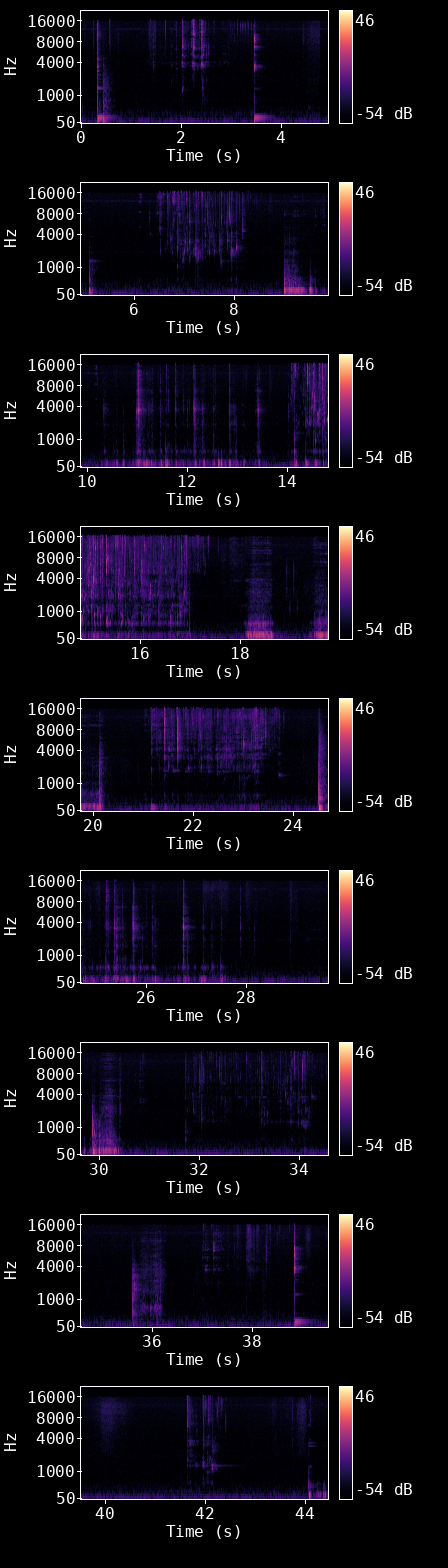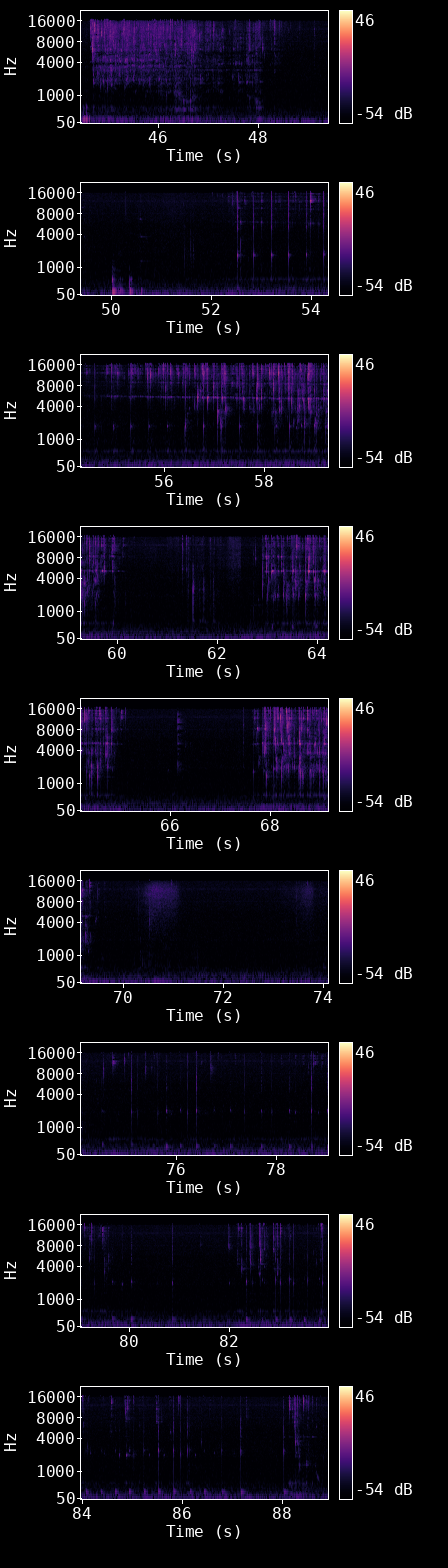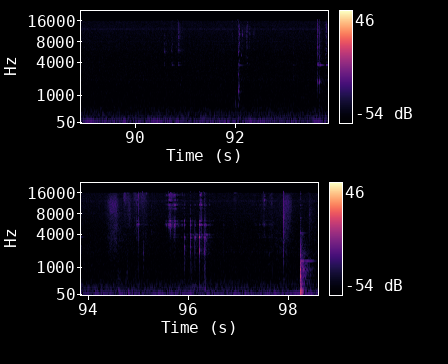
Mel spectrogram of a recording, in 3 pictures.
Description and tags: Pouring water in and out of different containers
Water is being poured in and out of assorted ceramic and glass bowls, jugs or bottles. I left a bit of the container's own noise in, such as cork bottles plopping or the filled container being slid over a wooden table, for all your bartenders needs :P A lovely chuckling bottle is somewhere by the end.
adpp, bowl, ceramic, glass, liquid, Pour, pouring, splash, water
